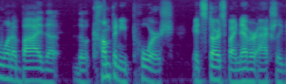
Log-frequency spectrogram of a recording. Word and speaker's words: Porsche: But Porsche. Have you ever seen his license plate? No. 2 syllables. I have never seen his license. It's 2 syllables, and it's on his Porsche.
